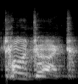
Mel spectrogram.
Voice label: radio taking fire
